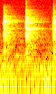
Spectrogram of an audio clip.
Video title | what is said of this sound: How to make a Bowdrill friction fire set from a single piece of wood (Willow) | the wood becomes much harder, and you can probably hear the difference in sound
